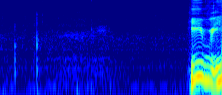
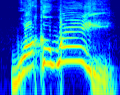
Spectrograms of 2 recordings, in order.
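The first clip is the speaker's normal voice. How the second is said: exasperated shout; slower than usual. Acted. Vlogger yelling advice at LeBron, exasperated. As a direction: yell it in disbelief.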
